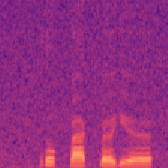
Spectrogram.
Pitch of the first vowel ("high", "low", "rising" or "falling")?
falling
